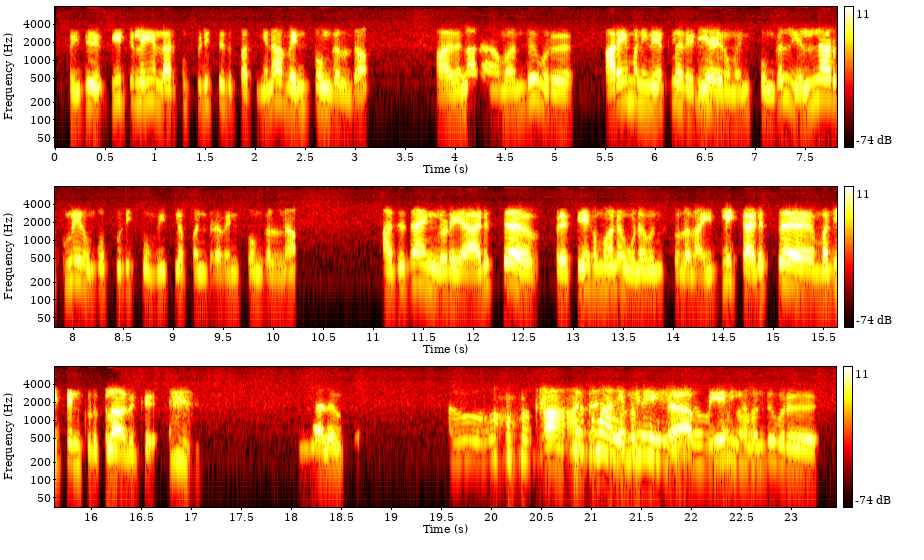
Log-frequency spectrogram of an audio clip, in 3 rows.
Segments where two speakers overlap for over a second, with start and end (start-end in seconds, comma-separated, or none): 20.8-22.6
